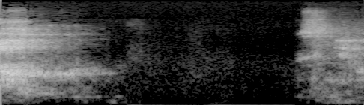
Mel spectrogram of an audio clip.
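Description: A woman's short breathy exhale right at the start, fading away within about a second.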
